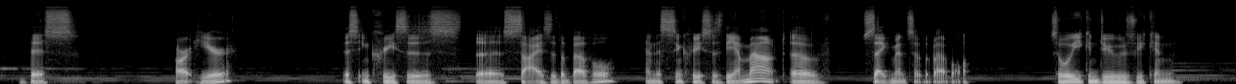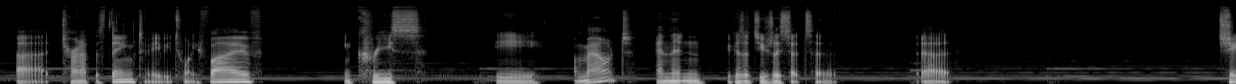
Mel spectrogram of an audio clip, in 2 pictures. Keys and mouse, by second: 0.2 shift+middle drag, 2.7-5.5 drag, 6.1-8.5 drag, 9.1 right click, 10.9-11.8 middle drag, 12.9 click, 14.9-18.1 drag, 18.6-19.8 right drag, 20.5 middle drag.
